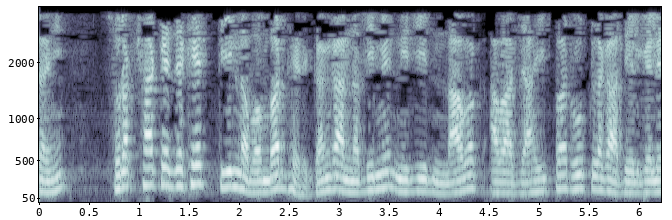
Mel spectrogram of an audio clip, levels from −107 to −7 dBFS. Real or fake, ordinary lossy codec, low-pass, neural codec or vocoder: real; MP3, 16 kbps; 3.6 kHz; none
